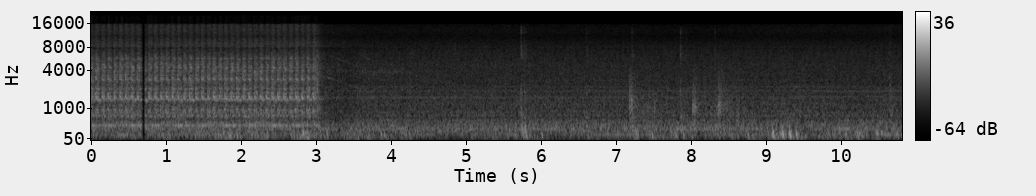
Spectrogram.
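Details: Lovejoy Fifth Avenue car being worked on, throttle linkage possibly not hooked up. Starter spins the engine at a steady rhythm for about three seconds but it never catches. Cranks but won't start; cause suspected, not confirmed.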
